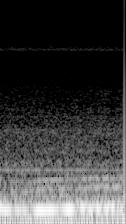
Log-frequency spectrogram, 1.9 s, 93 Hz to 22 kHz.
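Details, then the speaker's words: 2012 Honda Fit with new Beatrush stiff engine mount and Spoon rigid collars, heard in the cabin at idle with AC on: low steady rumble with a faint regular pulse, vibration much more noticeable; seems to be lessening as it breaks in. "wow i could really hear the vibration now like when it's idling"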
